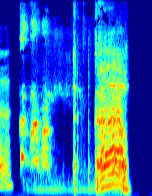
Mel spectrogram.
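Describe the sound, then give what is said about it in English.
A dog gives a long, groaning, moan-like bark that arches up and then down in pitch, after a few shorter vocal sounds. “stupid dog. He's trying to put in his two cents worth.”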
